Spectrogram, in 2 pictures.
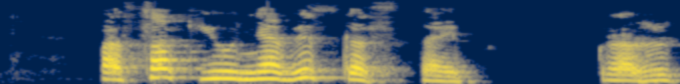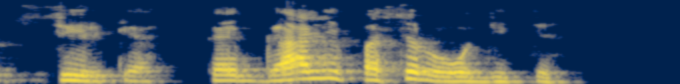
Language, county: Lithuanian, Telšiai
